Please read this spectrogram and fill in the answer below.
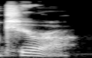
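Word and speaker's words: キラ: He starts killing anyone who threatens to expose him and hides behind the name Kira, which by the way is just how killer is pronounced in Japanese.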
